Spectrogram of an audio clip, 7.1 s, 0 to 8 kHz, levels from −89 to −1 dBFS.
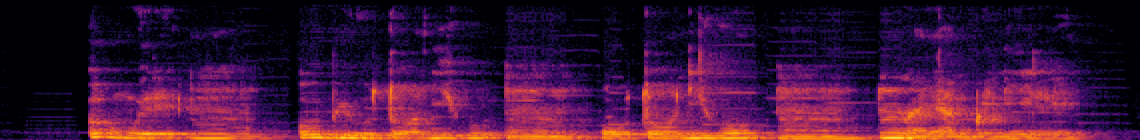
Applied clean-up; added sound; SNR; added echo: neural separator model SepFormer DNS4.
